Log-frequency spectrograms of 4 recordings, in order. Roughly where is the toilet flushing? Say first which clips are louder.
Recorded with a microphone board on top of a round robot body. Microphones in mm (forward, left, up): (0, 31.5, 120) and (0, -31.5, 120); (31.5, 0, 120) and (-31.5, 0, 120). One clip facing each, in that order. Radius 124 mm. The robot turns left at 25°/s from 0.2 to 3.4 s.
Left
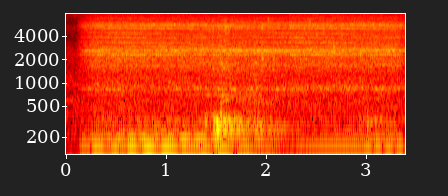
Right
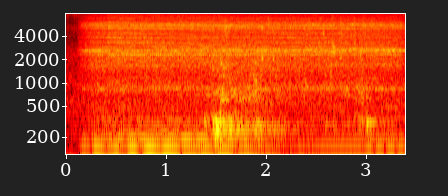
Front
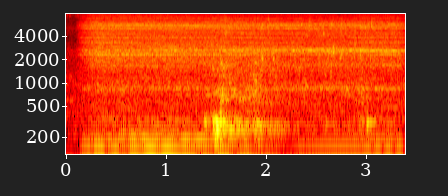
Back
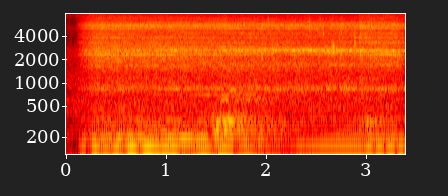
Right 2 dB, front 13 dB; ahead right.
